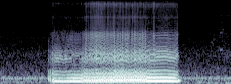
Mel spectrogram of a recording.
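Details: Sleeping cat: a single low, buzzing, fluttering snore-like breath; cat snoring.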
